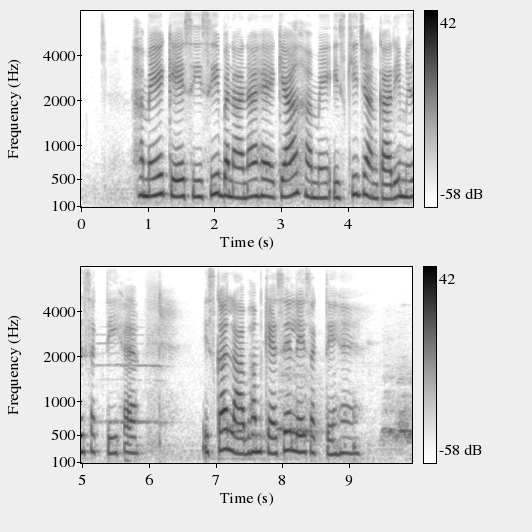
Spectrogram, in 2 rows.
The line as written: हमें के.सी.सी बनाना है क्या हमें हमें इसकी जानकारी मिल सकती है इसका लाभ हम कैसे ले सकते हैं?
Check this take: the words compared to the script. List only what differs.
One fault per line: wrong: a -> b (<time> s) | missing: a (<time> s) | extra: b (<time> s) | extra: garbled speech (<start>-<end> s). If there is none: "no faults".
missing: हमें (3.8 s)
